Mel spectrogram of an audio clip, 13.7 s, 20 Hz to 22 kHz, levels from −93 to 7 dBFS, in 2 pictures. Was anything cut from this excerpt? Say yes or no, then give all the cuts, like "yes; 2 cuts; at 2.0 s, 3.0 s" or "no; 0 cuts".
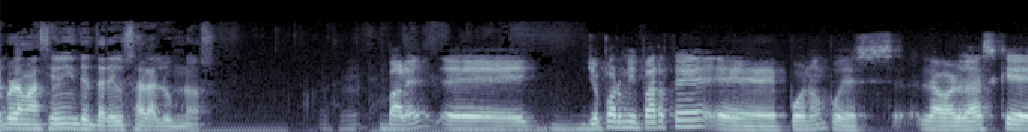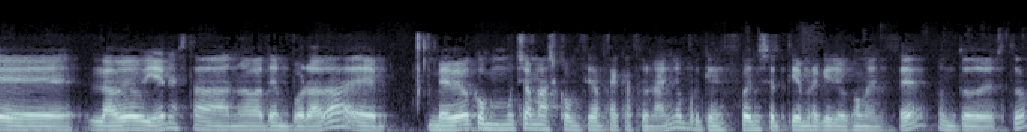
yes; 1 cut; at 2.4 s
